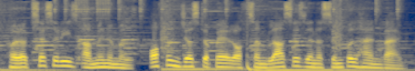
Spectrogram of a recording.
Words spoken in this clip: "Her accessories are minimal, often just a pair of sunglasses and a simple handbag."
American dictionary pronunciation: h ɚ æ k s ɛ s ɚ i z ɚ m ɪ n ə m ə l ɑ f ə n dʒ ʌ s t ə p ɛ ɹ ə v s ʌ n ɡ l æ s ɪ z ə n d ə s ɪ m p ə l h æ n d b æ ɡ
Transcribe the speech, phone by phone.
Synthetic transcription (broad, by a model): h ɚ æ k s ɛ s ɚ i z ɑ m ɪ n ə m ə l ɑ f ə n dʒ ʌ s t ə p ɛ ɹ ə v s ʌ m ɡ l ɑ s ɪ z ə n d ə s ɪ m p ə l h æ n d b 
